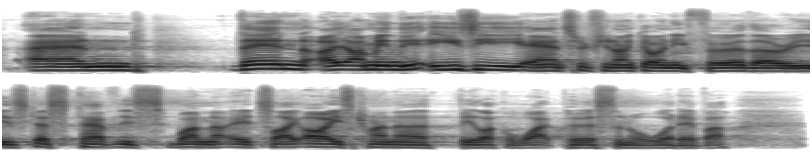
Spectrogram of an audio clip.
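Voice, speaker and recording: Someone with an Australian accent talks at a fairly quick pace against a quiet background. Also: man. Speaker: writer and documentary maker; panelist. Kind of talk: panel discussion. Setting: stage with audience. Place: stage. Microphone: headset.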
